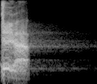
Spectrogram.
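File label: Spanish attack heavy voice; bloom minigame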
